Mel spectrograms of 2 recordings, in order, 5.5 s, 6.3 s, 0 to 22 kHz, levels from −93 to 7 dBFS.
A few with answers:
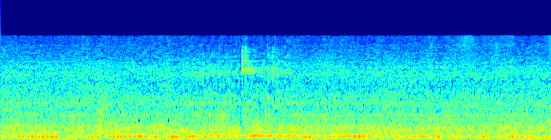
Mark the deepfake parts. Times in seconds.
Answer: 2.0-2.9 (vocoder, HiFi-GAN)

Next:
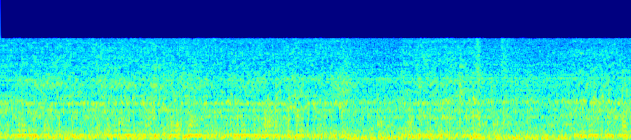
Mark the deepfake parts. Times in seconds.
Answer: 0.0-3.5 (vocoder, HiFi-GAN); 4.0-4.8; 5.7-6.3

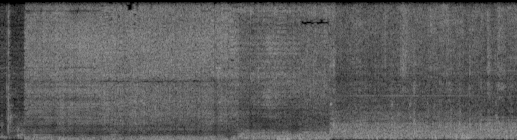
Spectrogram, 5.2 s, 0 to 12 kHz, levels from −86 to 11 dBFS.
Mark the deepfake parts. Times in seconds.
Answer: 0.0-1.0 (codec, SNAC); 2.0-3.0

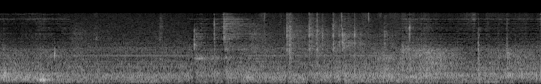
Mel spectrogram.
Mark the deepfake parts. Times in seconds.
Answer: 0.0-0.7 (codec, SNAC); 1.9-2.5; 4.0-5.4

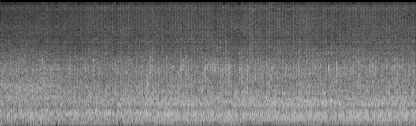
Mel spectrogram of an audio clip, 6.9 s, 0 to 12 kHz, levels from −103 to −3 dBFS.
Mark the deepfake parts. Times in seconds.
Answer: 0.6-2.8 (codec, SNAC); 3.5-6.2

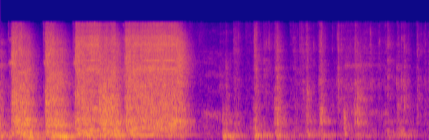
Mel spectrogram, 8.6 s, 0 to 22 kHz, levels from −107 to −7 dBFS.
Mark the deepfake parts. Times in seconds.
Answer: 1.2-2.3 (vocoder, Vocos); 2.7-3.4

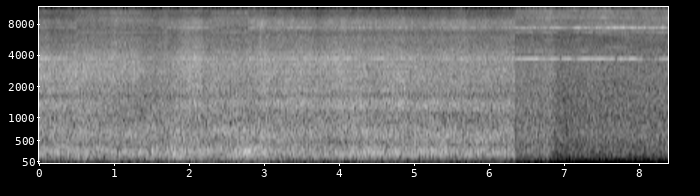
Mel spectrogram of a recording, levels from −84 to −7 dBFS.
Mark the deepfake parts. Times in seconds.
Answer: 0.5-1.7 (autoencoder, DAC-VAE); 2.3-2.8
